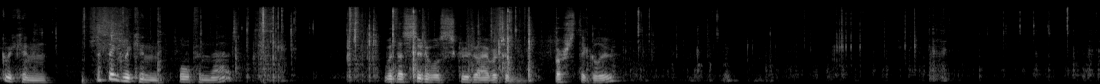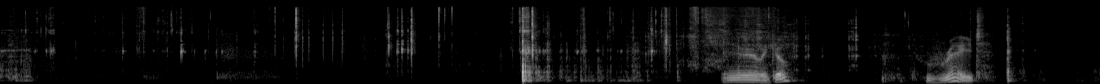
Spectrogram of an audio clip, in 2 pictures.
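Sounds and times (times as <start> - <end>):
plastic clicks and creaks: 6.2 - 11.6, 12.2 - 20.2.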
